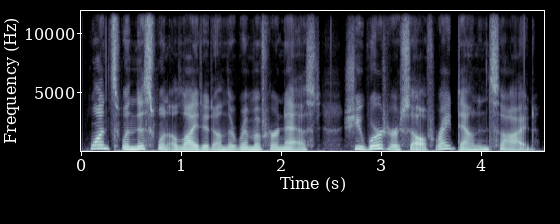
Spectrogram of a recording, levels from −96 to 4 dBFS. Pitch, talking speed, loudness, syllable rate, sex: 190 Hz, 220 wpm, -19 LUFS, 5.7 syllables/s, female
